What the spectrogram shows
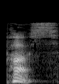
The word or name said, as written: pus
